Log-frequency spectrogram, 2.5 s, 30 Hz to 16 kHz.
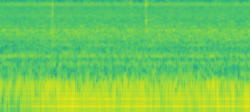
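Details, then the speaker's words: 2013 Subaru Impreza with replacement engine, on jack stands after CVT fluid added: deep even idle rumble with no knocks or misses; engine sounds great though camshaft position sensor check-engine code remains. "A little bit of a trouble starting up, but it does sound a lot smoother now. That sounds much better. We still have the check engine for the camshaft position, the camshaft position sensor, but the engine sounds great."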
